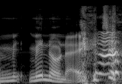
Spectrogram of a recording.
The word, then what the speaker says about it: Mennonite: Yeah, a Mennonite. I said it wrong, right? – Yeah. – Oh, it's a Mennonite, eh? – Mennonite.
